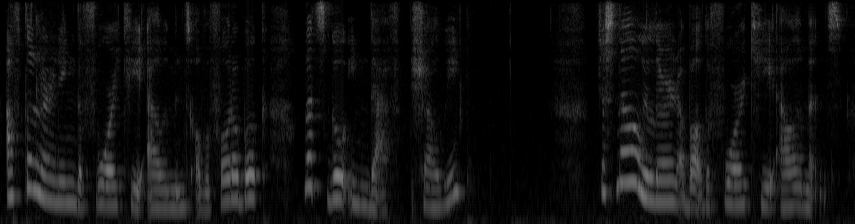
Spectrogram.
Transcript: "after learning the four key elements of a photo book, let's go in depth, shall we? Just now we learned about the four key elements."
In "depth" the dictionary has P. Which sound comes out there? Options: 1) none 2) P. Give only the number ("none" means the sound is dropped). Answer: 1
